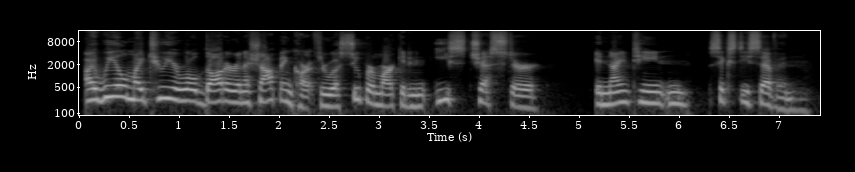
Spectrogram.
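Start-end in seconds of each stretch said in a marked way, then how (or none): none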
